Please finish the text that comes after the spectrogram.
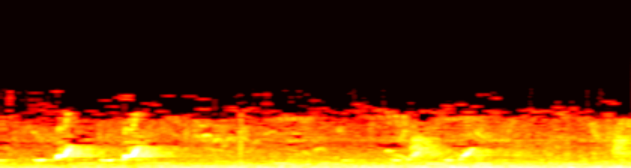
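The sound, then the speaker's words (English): A bird calling from a thorn tree gives clear, rising whistled notes in a quick pair, then repeats the pair more softly a couple of seconds later over a steady low background rumble. “A gorgeous bush fight calls from a thorn tree.”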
